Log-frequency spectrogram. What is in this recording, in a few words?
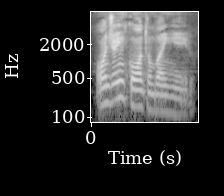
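toilet, Brazilian Portuguese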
